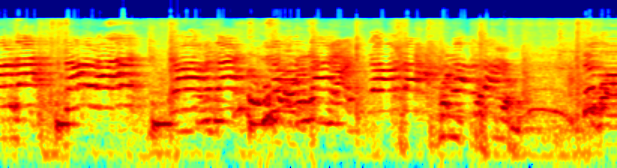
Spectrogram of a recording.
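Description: Children's voices talking with hardly a pause, high-pitched speech.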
